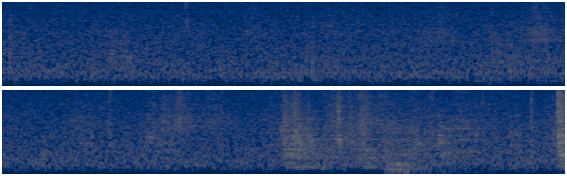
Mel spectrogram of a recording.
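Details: Quiet, even hiss like falling rain, with a few soft rustles and one brief thump toward the end, and no bird voice.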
